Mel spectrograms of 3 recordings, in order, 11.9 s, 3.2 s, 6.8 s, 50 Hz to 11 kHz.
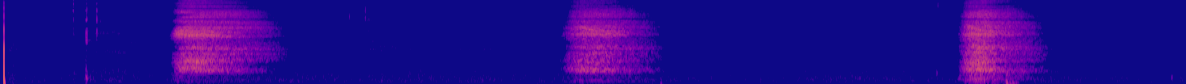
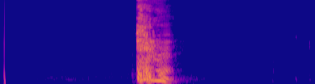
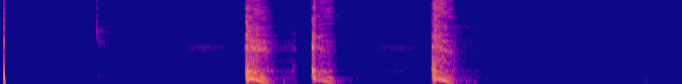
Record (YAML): exhalation_length: 11.9 s
exhalation_amplitude: 20942
exhalation_signal_mean_std_ratio: 0.33
cough_length: 3.2 s
cough_amplitude: 30864
cough_signal_mean_std_ratio: 0.27
three_cough_length: 6.8 s
three_cough_amplitude: 32211
three_cough_signal_mean_std_ratio: 0.22
survey_phase: beta (2021-08-13 to 2022-03-07)
age: 18-44
gender: Male
wearing_mask: 'No'
symptom_none: true
smoker_status: Ex-smoker
respiratory_condition_asthma: false
respiratory_condition_other: false
recruitment_source: REACT
submission_delay: 2 days
covid_test_result: Negative
covid_test_method: RT-qPCR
